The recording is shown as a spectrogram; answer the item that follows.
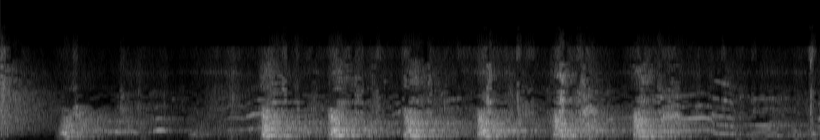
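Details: Teal, a nine-month-old Boerboel bitch, in protection training, kept off the sleeve to build intensity and focus on the man. Deep, harsh barks come roughly every half second in a steady volley, with a human voice in the background.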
